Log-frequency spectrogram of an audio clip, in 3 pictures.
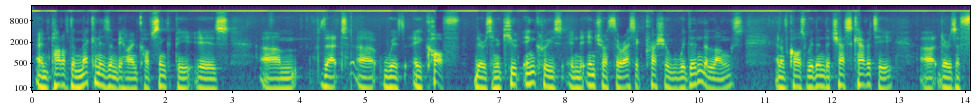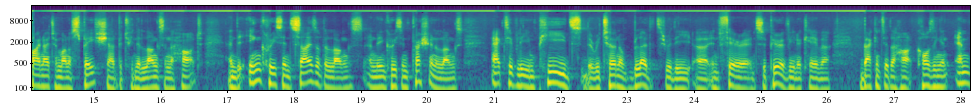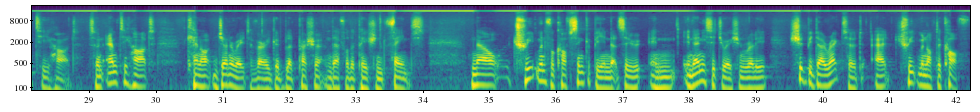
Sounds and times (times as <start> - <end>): Speech: 0.0 - 34.1, 34.7 - 42.2.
